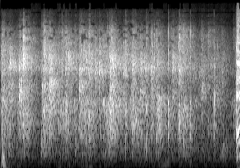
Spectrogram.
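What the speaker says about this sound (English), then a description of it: "Please greet him with applause." Audience clapping at an Ideas Festival panel on reforms in Ukraine as a speaker is introduced, a brief, fairly loud burst of applause lasting a couple of seconds.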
